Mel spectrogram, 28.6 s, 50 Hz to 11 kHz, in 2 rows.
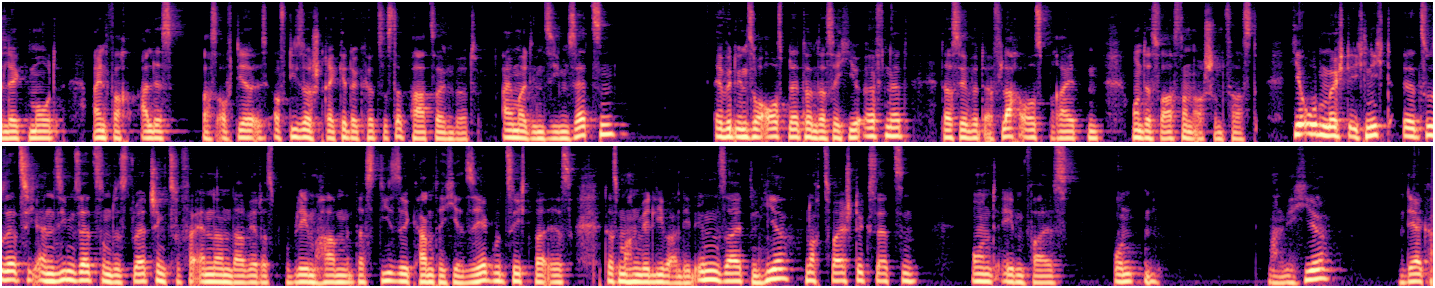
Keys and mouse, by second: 0.2 ctrl+click, 3.9 middle click, 5.6 middle click, 6.8 middle click, 9.0 middle click, 9.8 middle click, 10.8 middle click, 11.3 ctrl+middle click, 12.1 middle click, 13.5 middle click, 14.9-16.1 middle drag, 17.6 middle click, 19.1 middle click, 20.5 middle click, 21.5 shift+click, 22.5 middle click, 23.2 middle click, 23.8 ctrl+middle click, 24.4 middle click, 24.9 ctrl+middle click, 25.5 shift+middle click, 26.1 ctrl+middle click, 27.9 middle click.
